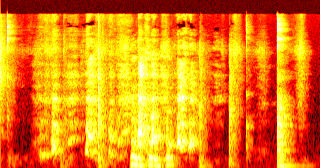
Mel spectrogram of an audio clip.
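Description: A person laughing for about two seconds, then a celluloid ping-pong ball clicking a few times off the paddle and the wooden dining-table top.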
